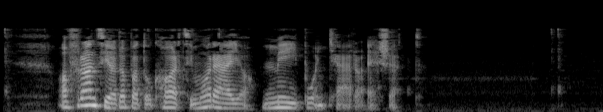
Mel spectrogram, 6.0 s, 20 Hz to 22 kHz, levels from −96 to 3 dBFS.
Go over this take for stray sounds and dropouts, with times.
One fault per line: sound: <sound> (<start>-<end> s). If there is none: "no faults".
no faults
